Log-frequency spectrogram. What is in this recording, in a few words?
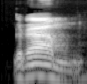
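"geram", Malay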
